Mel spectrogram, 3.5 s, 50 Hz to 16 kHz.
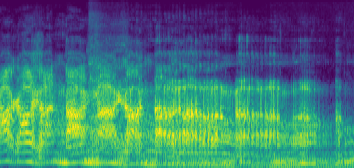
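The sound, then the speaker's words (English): A person vocally imitates the noise an F1 car's engine made as it ran out of power, producing a loud, continuous rasping roar with shifting pitch and a sputtering, growling texture for a few seconds. “Did you hear did you hear that noise that his engine made? Can you imitate that noise for us?”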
